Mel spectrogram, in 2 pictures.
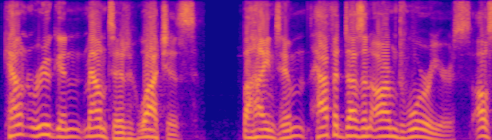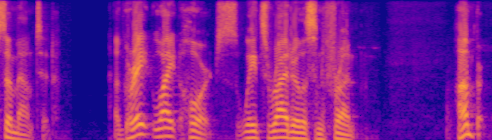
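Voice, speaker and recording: A man's voice: on the high side, a bit bright, no echo. Man narrating a script, dry sound. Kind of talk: scripted narration of screenplay stage directions.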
